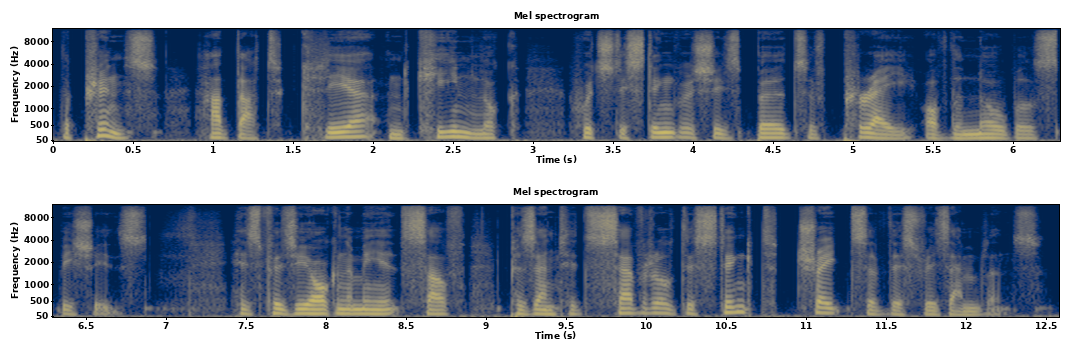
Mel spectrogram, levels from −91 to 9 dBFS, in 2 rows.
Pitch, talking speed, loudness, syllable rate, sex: 125 Hz, 130 wpm, -20 LUFS, 4.2 syllables/s, male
